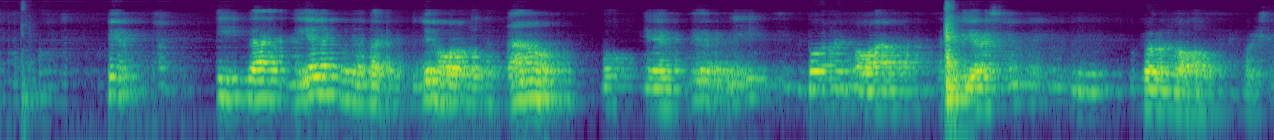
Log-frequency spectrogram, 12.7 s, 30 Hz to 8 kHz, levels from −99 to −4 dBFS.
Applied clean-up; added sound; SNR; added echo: neural mask model DeepFilterNet 3.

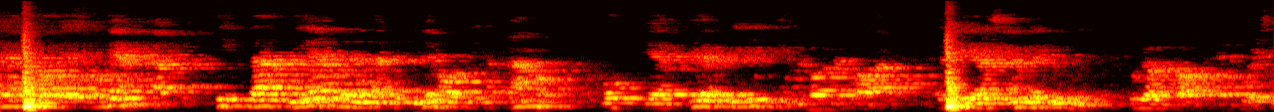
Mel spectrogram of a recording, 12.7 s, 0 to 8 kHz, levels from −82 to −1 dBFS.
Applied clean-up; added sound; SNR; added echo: classical method WPE with log-MMSE.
